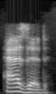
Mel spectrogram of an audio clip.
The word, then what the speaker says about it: AZD: Pronounced acid, apparently, Acid? or like acid. It's it's a play on acid.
